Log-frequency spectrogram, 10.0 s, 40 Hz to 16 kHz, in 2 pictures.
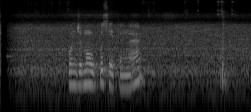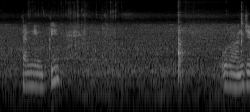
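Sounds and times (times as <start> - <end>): water pouring into pot: 5.8 - 7.6.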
